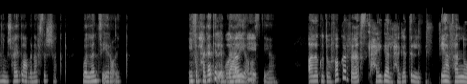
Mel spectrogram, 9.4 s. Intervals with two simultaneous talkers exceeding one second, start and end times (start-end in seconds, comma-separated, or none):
none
